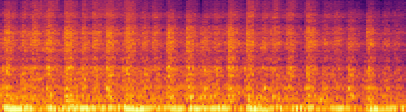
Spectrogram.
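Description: A train runs steadily with a loud low rumble and a regular clickety-clack of wheels on rails, playing back from a video, close and continuous with no talking.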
